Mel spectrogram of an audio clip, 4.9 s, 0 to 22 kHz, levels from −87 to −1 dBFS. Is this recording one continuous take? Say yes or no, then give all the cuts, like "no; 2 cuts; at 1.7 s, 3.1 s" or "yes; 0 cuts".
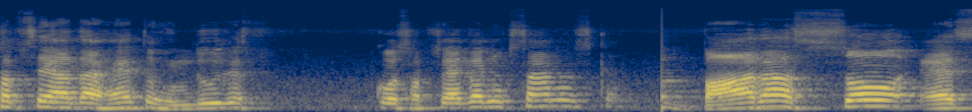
no; 1 cut; at 3.4 s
